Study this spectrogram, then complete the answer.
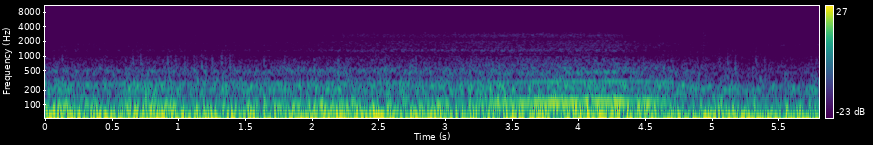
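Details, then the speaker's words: Ford F250 7.3 diesel with 500k miles after turbo repair, on the road: deep steady drone with a faint tone rising as it pulls away; runs smooth and even, sounds healthy. "There, she's pulling up. Sounds good."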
